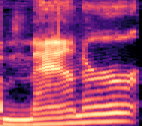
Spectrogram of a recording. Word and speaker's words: manner: When you were saying the manner of people, try to hit that R. That's the North American pronunciation of manner.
